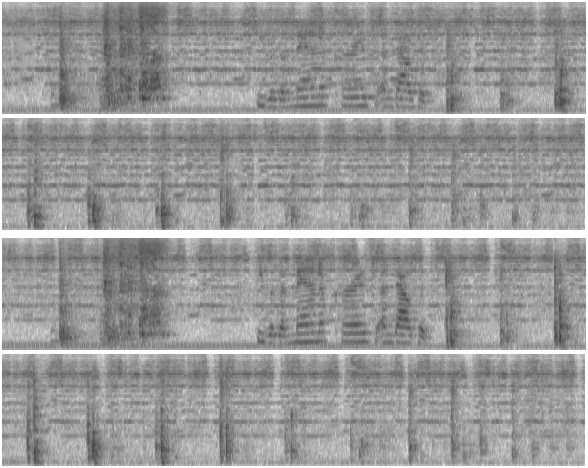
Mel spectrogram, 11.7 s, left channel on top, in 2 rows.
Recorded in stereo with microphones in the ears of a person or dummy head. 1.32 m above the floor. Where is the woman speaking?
35° right (ahead or behind), 2 m.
